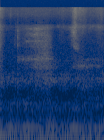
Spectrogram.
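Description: Paper rustles and slides under a hand.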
